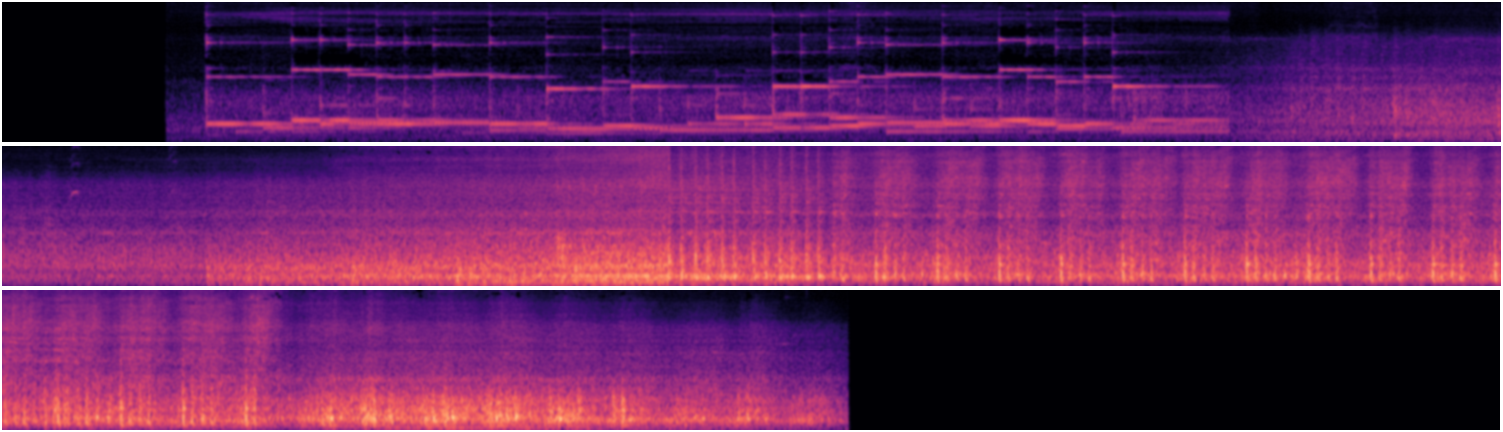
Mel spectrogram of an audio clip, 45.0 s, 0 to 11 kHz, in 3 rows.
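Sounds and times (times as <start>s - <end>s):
electric locomotives passing: 11.2s - 38.4s.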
